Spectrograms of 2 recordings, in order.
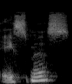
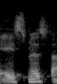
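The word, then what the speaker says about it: Abmas: Max, his last name is pronounced Asmus. Apparently the B makes an S sound.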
